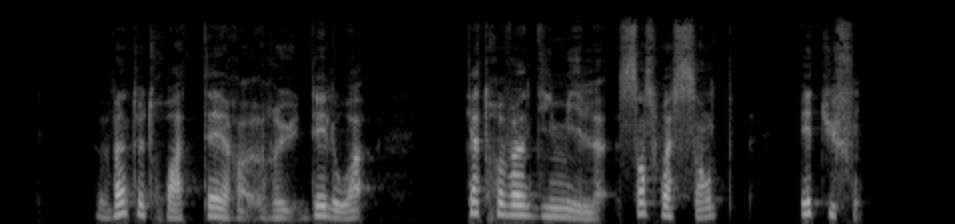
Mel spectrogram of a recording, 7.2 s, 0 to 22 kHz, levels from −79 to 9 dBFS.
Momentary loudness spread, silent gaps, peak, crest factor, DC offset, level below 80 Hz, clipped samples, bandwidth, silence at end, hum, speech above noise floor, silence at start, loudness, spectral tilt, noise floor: 9 LU; none; -8 dBFS; 22 dB; under 0.1%; -68 dBFS; under 0.1%; 15.5 kHz; 0.75 s; none; 57 dB; 0.7 s; -29 LUFS; -4.5 dB/octave; -85 dBFS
